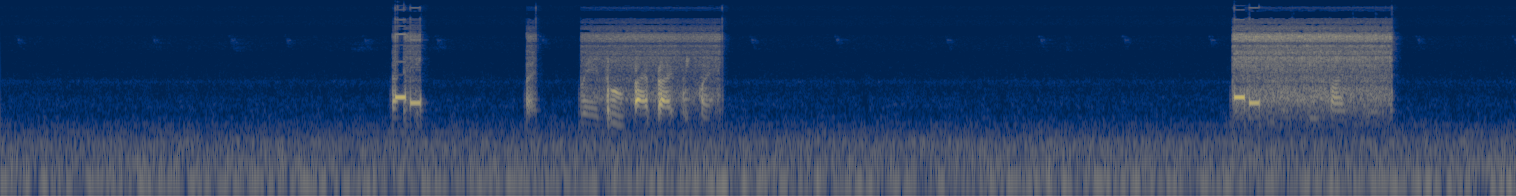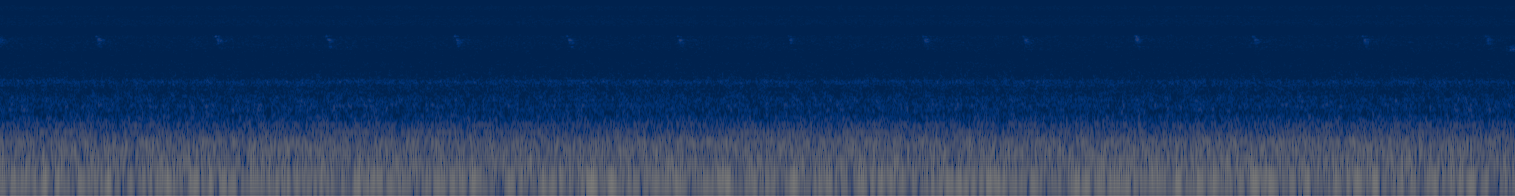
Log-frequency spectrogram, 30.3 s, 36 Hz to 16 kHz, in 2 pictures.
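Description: Yaesu FT-60 handheld receiving AM airband while scanning: short bursts of radio transmission with hiss and snatches of unclear voice, about four seconds in, briefly again near six seconds, and once more near twelve seconds, each cut off abruptly by the squelch. Between the bursts only a low steady hum is heard.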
